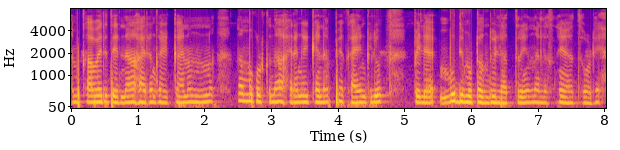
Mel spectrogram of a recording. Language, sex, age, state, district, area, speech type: Malayalam, female, 45-60, Kerala, Kasaragod, urban, spontaneous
